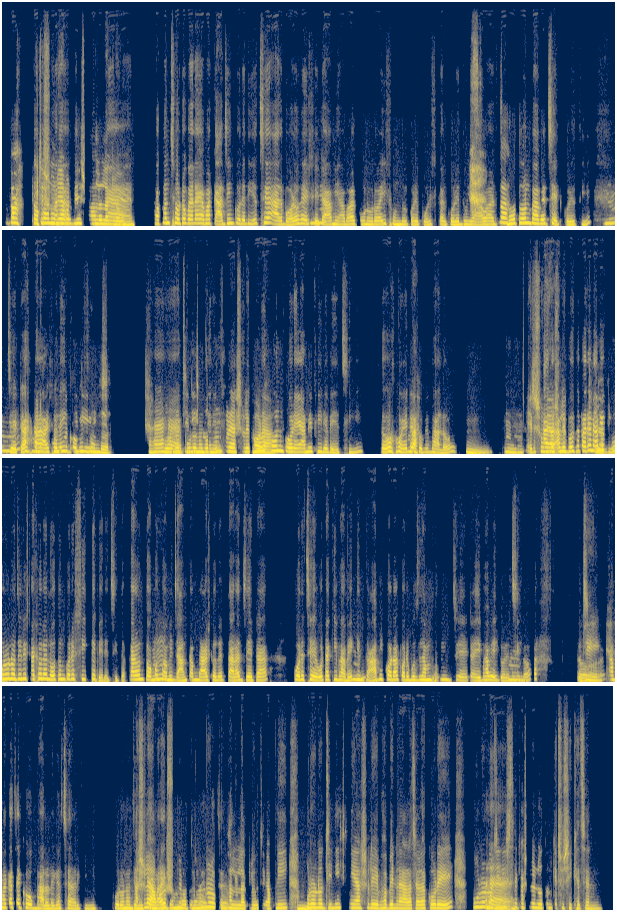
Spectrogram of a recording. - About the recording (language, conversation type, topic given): Bengali, unstructured, আপনি কীভাবে ঠিক করেন যে নতুন কিছু শিখবেন, নাকি পুরনো শখে সময় দেবেন?
- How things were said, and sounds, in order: static; "পুনরায়" said as "পুনরয়"; chuckle; mechanical hum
